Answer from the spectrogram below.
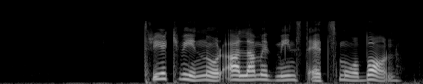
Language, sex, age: Swedish, female, 33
